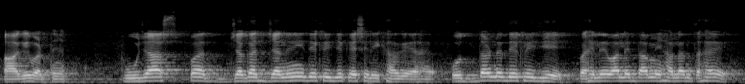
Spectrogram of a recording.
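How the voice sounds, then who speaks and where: A man's voice: fairly high pitch, moderate pace, mellow. Man teaching spelling in an echoey room. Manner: corrective, addresses viewers as friend. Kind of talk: spelling lesson to camera. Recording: echoey room, faint background noise.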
